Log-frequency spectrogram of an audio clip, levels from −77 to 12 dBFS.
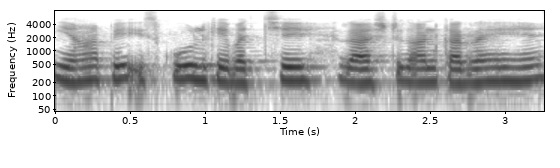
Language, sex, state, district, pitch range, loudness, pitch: Hindi, female, Chandigarh, Chandigarh, 200-220 Hz, -15 LUFS, 210 Hz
